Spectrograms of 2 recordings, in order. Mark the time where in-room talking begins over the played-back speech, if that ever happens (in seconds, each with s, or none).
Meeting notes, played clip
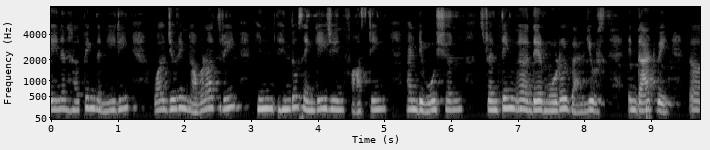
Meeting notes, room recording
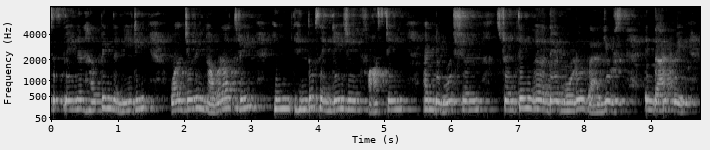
none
